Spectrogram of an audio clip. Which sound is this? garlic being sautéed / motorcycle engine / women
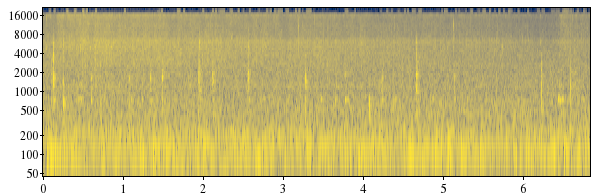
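garlic being sautéed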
